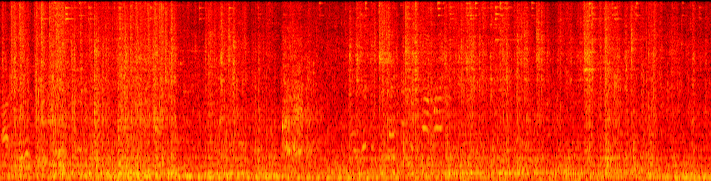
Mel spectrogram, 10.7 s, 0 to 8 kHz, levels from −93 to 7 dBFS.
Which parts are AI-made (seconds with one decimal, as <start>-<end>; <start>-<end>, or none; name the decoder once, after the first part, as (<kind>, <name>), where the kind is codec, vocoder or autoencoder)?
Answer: 5.0-5.5 (vocoder, BigVGAN v2); 8.5-9.7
